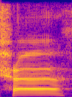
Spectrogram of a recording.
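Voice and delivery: হা with air pushed from inside, held long; breathy deep ha. Shown as a demonstration. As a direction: let breath rush through হা. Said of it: "বাতাস বের হবে". (ভিতর থেকে বাতাস ছেড়ে হা)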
